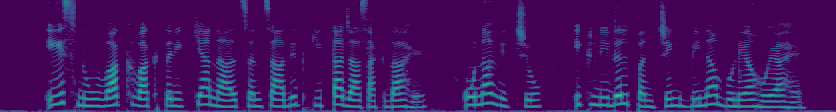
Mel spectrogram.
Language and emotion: Punjabi, neutral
